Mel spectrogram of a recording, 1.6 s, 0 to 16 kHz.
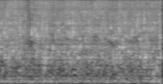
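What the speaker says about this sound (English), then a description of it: "then put them under hot water for about 20 seconds" Hot tap water runs steadily over wax brushes, a continuous close hiss and splash that holds even throughout with no pauses or talk.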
